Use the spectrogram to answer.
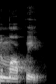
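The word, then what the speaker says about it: Mbappé: आपका केलियन मबापे, ठीक है, केलियन बी साइलेंट होता है, केलियन मापे फ्रांस के है।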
